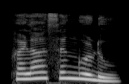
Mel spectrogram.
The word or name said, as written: ಕಳಾಸಂಗೊಡು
